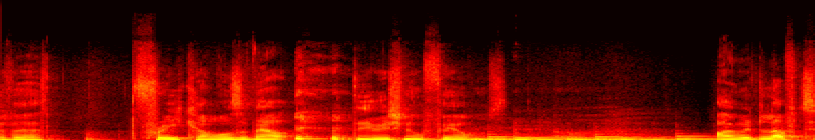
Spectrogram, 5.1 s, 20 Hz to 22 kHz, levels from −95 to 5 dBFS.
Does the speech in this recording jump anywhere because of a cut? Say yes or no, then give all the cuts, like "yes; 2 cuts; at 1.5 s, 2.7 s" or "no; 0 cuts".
yes; 1 cut; at 3.0 s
